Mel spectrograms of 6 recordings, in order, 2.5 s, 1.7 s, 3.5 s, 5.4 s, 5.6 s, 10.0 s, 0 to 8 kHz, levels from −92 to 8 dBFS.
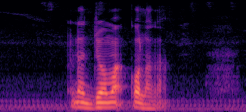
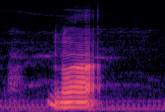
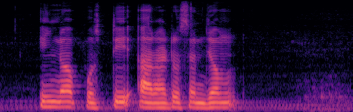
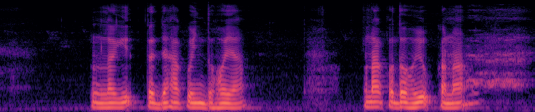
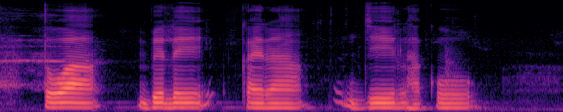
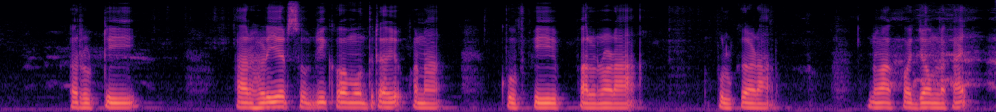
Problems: background sounds at intervals, background conversations at intervals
